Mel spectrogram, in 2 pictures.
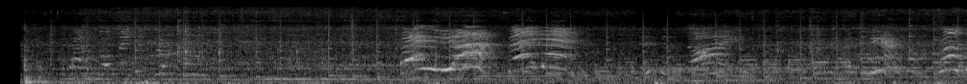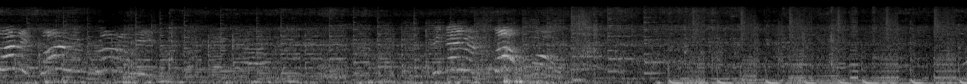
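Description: Children's voices shouting and calling out at play, loudest in bursts about four, ten and fifteen seconds in, over background music.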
